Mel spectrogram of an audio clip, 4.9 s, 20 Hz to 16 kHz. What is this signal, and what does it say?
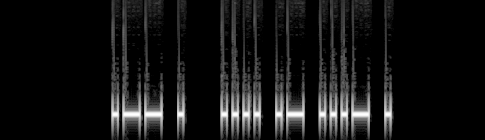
Morse code, heard as a keyed tone, about 22 wpm, 700 Hz. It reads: WE HAVE
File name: Build A Phrase - 2-Word Phrases - 22wpm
